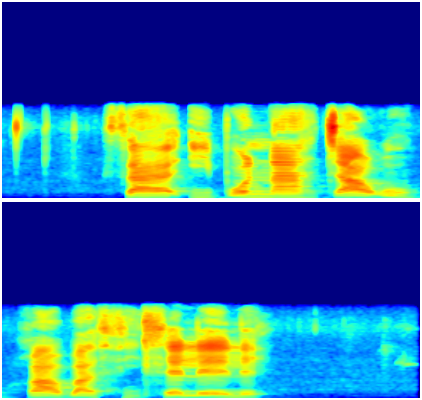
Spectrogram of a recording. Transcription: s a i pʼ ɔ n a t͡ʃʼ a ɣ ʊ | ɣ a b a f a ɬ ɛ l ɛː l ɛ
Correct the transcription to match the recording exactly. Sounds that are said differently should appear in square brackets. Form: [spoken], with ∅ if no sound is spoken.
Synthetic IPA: s a i pʼ ɔ n a t͡ʃʼ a ɣ ʊ | ɣ a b a f [i] ɬ ɛ l ɛː l ɛ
